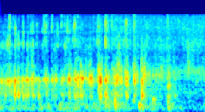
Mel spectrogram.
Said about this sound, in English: And you know what? I'm actually going to pour it in the glass.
